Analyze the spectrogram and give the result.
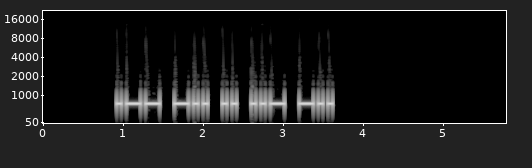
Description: Morse code, heard as a keyed tone, about 20 wpm, 700 Hz. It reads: WDIUD
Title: Code Groups - 5 Letter:Numbers - 20wpm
